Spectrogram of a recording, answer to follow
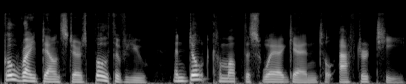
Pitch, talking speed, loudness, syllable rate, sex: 130 Hz, 250 wpm, -22 LUFS, 5.1 syllables/s, male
